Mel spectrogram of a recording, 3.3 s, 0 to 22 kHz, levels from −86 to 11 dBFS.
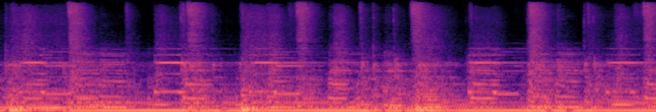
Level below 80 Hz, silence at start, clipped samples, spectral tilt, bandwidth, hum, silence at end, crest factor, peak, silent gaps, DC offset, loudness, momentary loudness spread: -16 dBFS; 0 s; under 0.1%; -7 dB/octave; over 20 kHz; none; 0 s; 12 dB; -2 dBFS; none; under 0.1%; -16 LUFS; 2 LU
